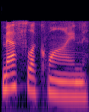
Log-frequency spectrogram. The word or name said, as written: mefloquine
